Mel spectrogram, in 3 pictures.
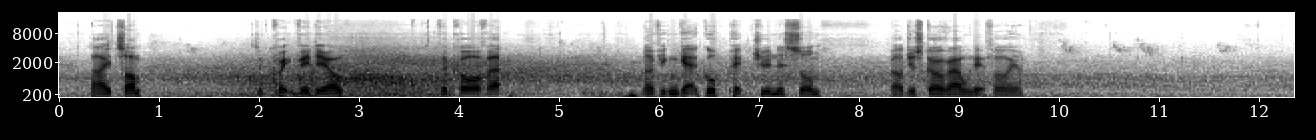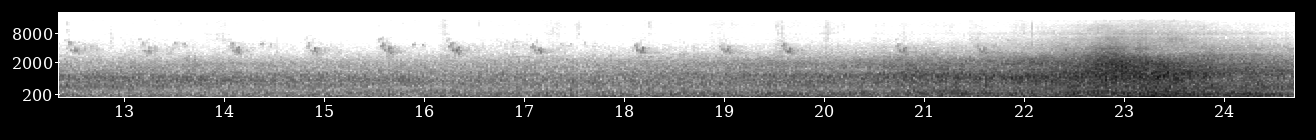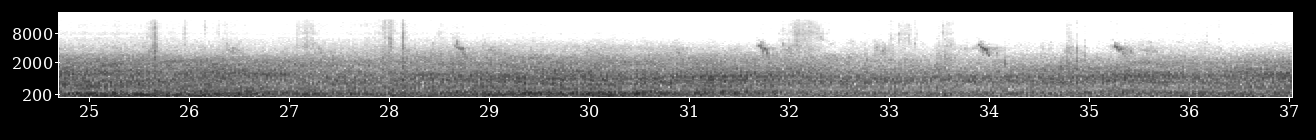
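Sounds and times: car passing by: 0.9 - 5.5, 19.0 - 32.5.

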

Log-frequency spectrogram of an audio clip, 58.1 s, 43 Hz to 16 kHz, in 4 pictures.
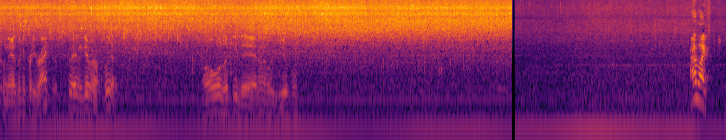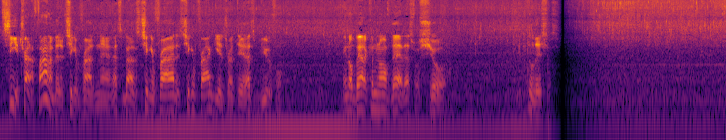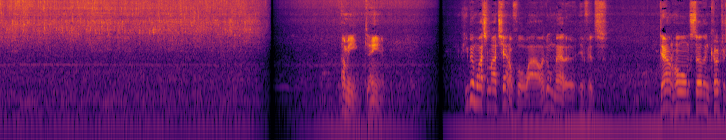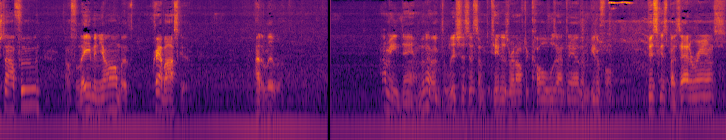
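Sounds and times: steady hissing noise: 0.0 - 10.3
food deep-frying in oil: 0.0 - 13.8, 23.4 - 34.5
low steady hum: 8.4 - 25.8, 34.6 - 58.0
low hum: 8.8 - 25.2.

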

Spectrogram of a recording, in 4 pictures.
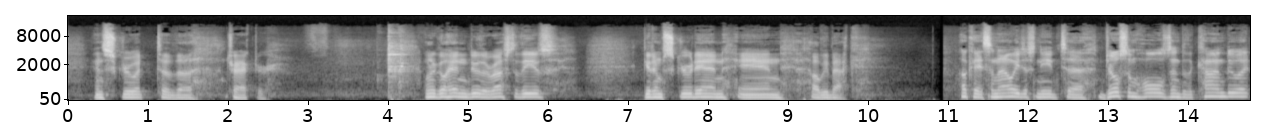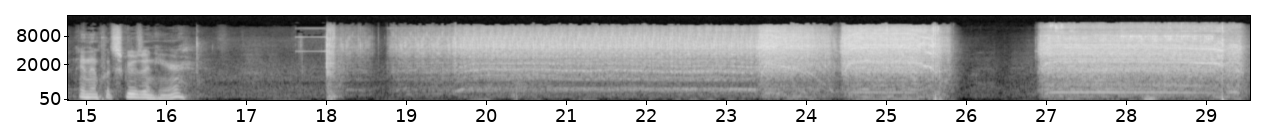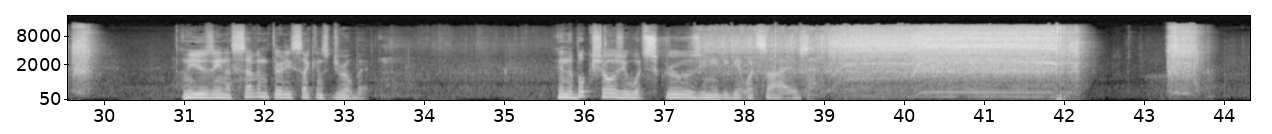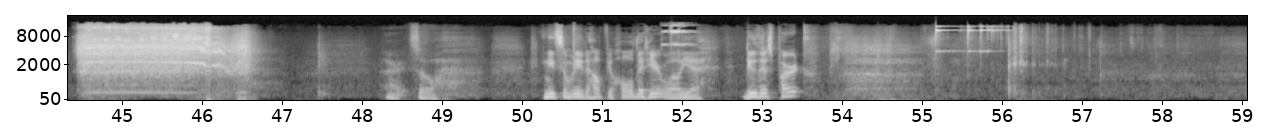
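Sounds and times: power drill boring through metal: 18.0 - 25.9, 26.9 - 30.0, 37.5 - 42.3, 43.3 - 43.8, 44.4 - 46.7.

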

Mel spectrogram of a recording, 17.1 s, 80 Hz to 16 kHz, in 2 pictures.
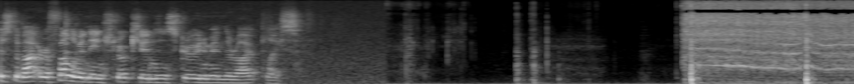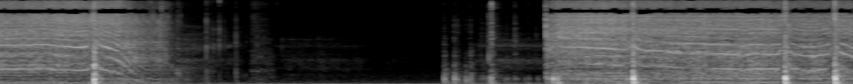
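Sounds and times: cordless drill motor whine: 6.8 - 10.4, 14.0 - 17.0.

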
